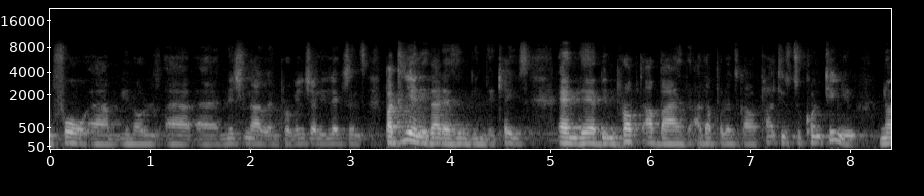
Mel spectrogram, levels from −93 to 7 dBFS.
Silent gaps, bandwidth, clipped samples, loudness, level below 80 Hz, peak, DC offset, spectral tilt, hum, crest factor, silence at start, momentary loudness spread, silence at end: none; 9.4 kHz; under 0.1%; -35 LUFS; -70 dBFS; -12 dBFS; under 0.1%; -6.5 dB/octave; none; 22 dB; 0 s; 15 LU; 0 s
